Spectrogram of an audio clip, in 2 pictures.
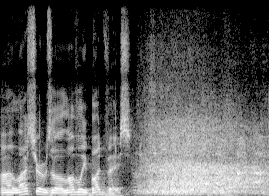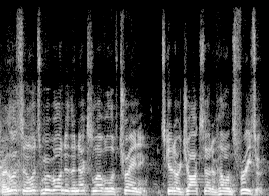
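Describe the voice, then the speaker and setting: Actor as a gung-ho, higher-voiced earnest man. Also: brisk, natural voice. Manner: earnest and rousing. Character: gung-ho, earnest, dim small-town male polar bear swimmer. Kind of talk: sitcom acting. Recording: very noisy sitcom soundtrack.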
